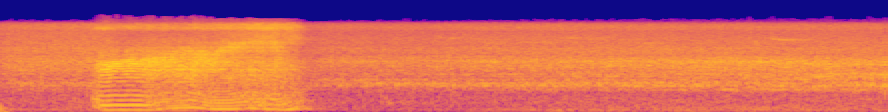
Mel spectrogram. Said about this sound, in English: That was just fart.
